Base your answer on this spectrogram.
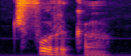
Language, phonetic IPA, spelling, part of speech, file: Polish, [ˈt͡ʃfurka], czwórka, noun, Pl-czwórka.ogg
